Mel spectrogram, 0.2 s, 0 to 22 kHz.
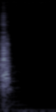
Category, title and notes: Sound effects > Other mechanisms, engines, machines
clock tickC2
single tick, isolated Works best in tandem with the paired sound (ie: clock_tickC1 and clock_tickC2) for the back and forth swing.
clacking, clock, hand, minute, second, seconds, ticking, ticks, tick-tock, time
